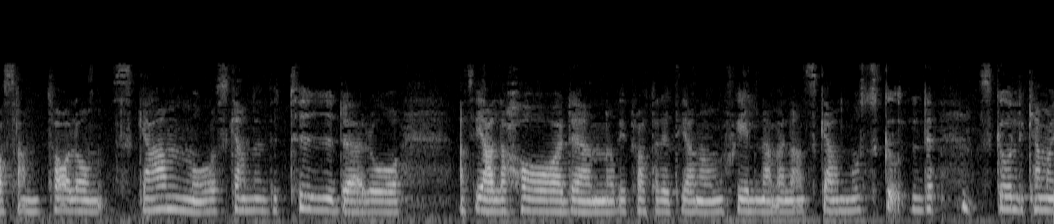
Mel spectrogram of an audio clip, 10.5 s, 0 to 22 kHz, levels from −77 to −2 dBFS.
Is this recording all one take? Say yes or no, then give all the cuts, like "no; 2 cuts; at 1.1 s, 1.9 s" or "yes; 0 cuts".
yes; 0 cuts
